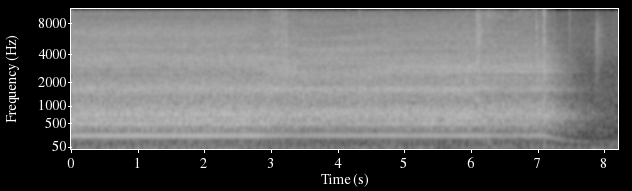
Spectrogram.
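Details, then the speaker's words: Exhaust fan that was humming, after disassembly and oiling the shaft bearing: smooth steady low motor hum with even airflow, no grinding or rattle, then clean coast-down; now spins more briskly, running normally. "Даже чувствуется, что вращаться он стал бодрее."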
